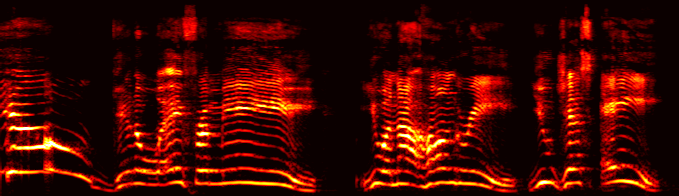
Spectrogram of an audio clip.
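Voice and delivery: very high, slow, loud mock yell at the kids; fed-up parent yelling. Parent snapping at kids who just ate, very high, slow mock yelling. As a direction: drag it out in a shrill exaggerated scold. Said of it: "wanna curse these kids out".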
